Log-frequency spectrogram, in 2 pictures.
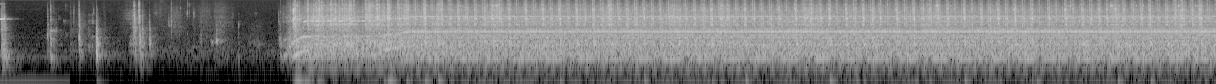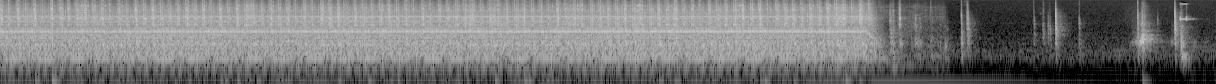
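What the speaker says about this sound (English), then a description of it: "I'm just going to go for a very simple zigzag stitch, and to do that on this machine I turn my dial." A domestic sewing machine running a zigzag stitch, a steady fast mechanical whir that starts after a few seconds of handling clicks, holds for about eighteen seconds, then stops into more light clicks.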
